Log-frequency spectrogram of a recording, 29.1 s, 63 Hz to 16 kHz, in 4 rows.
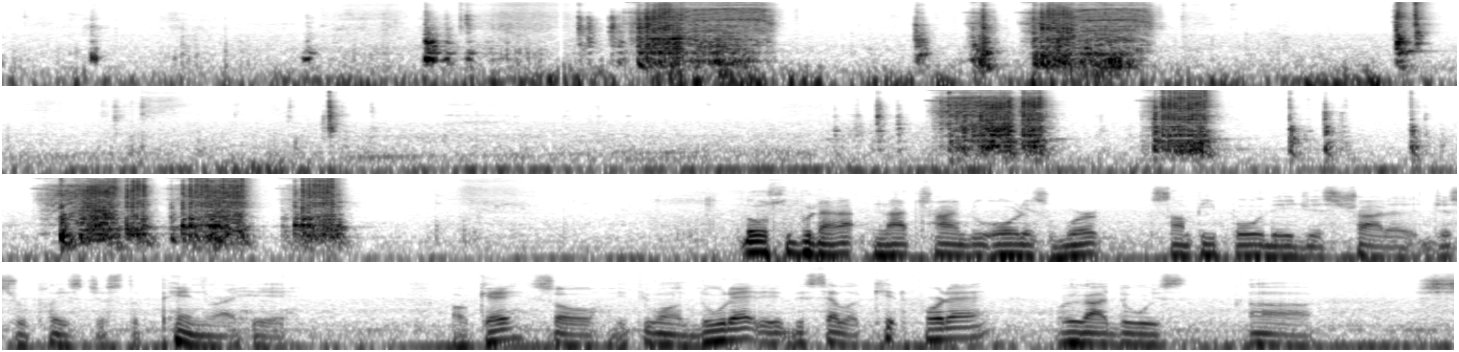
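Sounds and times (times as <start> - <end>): power tool running in bursts: 3.1 - 3.9, 4.8 - 5.8, 11.9 - 13.4, 14.7 - 16.4.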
